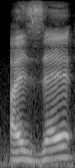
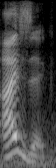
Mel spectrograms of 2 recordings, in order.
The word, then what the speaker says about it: Isaac: Isaiah. Oh, Isaac. Oh, Isaac. Did I say it wrong? Isaiah Azimov. What did I say? I said Isaac. Is it Isaiah? Is it really Isaiah? No, it's Isaac.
